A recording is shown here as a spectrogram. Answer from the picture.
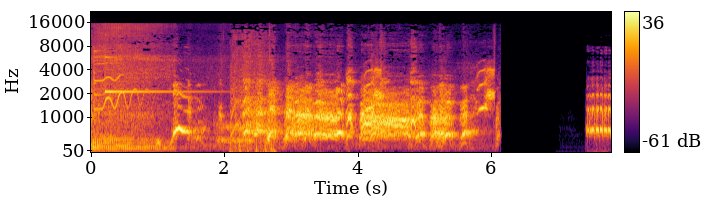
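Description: Several stray dogs barking, yelping and snarling in an overlapping commotion as they react to a stuffed toy tiger, cut off suddenly about six seconds in. It opens with a short warbling tone, and a steady held tone comes in near the end.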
